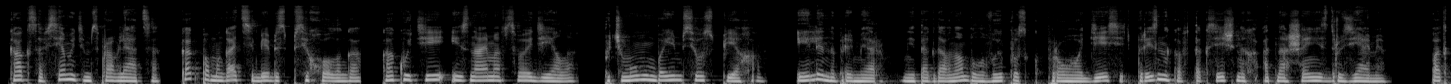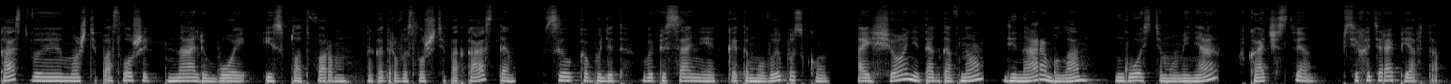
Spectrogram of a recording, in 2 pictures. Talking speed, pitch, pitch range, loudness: 140 wpm, 165 Hz, 150-180 Hz, -26 LUFS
